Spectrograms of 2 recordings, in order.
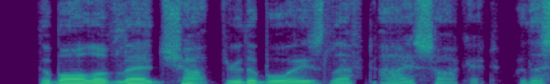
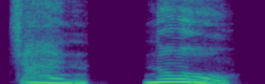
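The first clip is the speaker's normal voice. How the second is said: high, loud cry of alarm; a woman bursting in to stop the boy; pleading shout; 10 dB louder than usual. Acted. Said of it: "at the strange voice".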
